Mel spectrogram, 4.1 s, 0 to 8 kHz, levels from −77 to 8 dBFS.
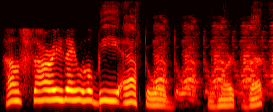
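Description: Input switched to a poorer device, 0.0 to 1.5 s: the opening is dull and boxy, then opens up to the call path's full band up to 8 kHz. There is no gap or level jump, and any added background is faint. The likely cause is the system recording from a narrower-band microphone or headset call profile before moving to the normal input.

Feedback echo between two devices, 2.29 s to the end: the speech comes back roughly every 400 ms, thinner and ringing, with the loudest repeat about 9 dB below the direct sound. A second device in the room replays the call and this microphone picks it up again, beyond the reach of its own echo canceller.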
